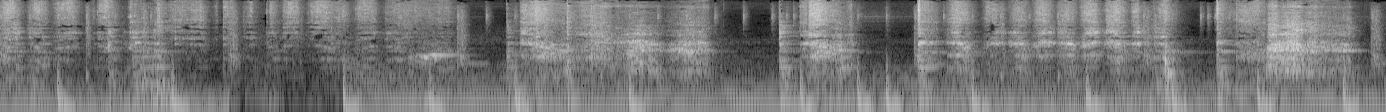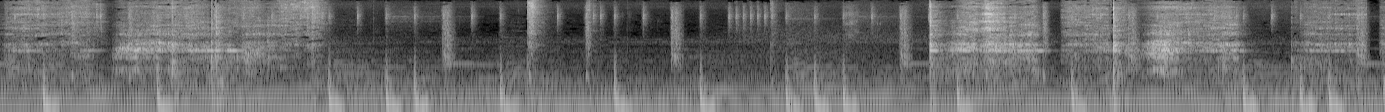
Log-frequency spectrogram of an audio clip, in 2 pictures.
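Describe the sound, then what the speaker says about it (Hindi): A spoon scrapes and stirs round a pot of thickening milk being cooked down for milk barfi, a steady run of close rasping strokes with clinks against the metal, no voices. "मुसलसल इसमें चमचा आप हिलाते रहें।"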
